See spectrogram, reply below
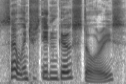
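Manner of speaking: put-on Scottish accent slipping into Cockney. Doing voices in a reading, trying a Scottish accent that comes out Cockney. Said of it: "I'm trying to do a Scottish ac- Scottish or Irish accent".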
